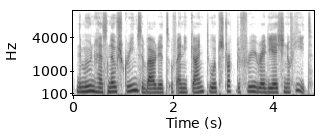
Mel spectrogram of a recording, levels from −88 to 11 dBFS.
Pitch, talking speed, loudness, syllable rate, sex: 185 Hz, 210 wpm, -17 LUFS, 4.7 syllables/s, female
